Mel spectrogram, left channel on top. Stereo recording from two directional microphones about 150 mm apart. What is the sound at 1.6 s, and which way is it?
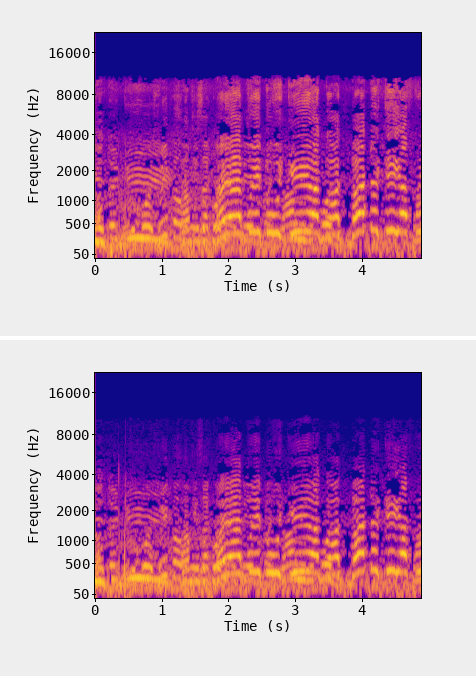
A man's voice, 40° left (ahead or behind).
